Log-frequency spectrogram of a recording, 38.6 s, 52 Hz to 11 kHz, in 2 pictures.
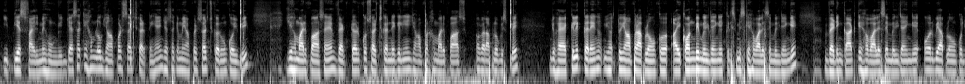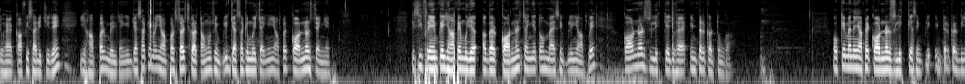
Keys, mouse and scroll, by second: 10.2 click, 22.3 click, 22.3 typing.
